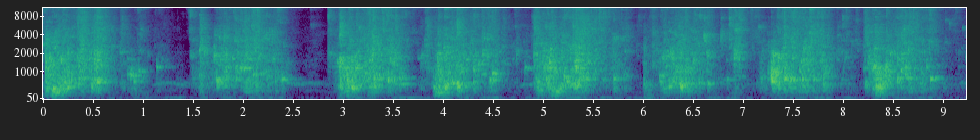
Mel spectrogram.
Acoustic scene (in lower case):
restroom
